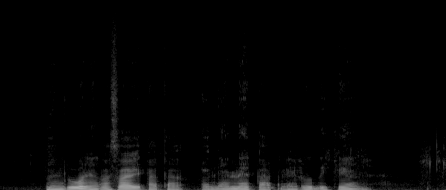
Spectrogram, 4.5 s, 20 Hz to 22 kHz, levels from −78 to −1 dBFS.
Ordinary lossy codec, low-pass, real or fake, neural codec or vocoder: none; none; fake; codec, 44.1 kHz, 3.4 kbps, Pupu-Codec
